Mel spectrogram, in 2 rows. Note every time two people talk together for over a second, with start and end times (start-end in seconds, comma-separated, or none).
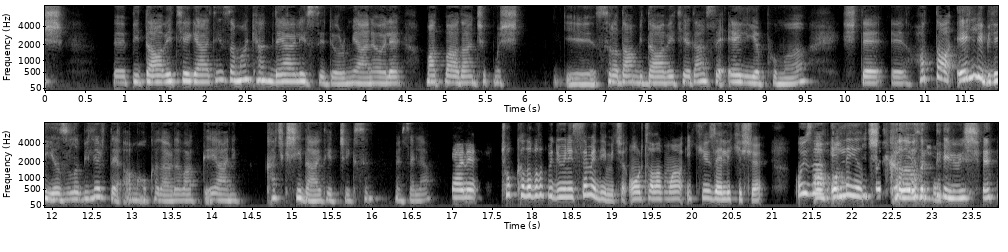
21.5-23.2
